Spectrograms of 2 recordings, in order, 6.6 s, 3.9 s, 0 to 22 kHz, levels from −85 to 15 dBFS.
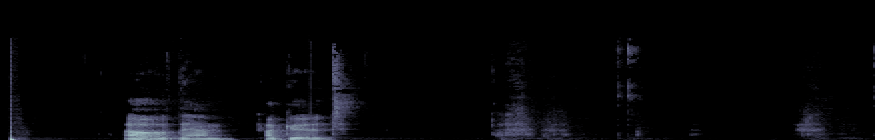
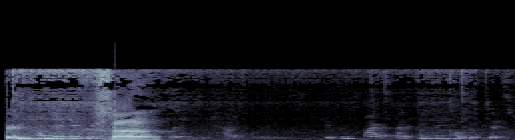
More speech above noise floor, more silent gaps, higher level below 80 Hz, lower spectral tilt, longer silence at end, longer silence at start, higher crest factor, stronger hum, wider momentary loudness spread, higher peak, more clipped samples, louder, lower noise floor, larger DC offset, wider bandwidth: first, 68 dB vs 41 dB; neither; first, -44 dBFS vs -50 dBFS; first, -6.5 dB/octave vs -3.5 dB/octave; first, 2.65 s vs 0.15 s; about the same, 0.05 s vs 0.05 s; first, 24 dB vs 18 dB; neither; about the same, 25 LU vs 26 LU; about the same, -2 dBFS vs 0 dBFS; neither; second, -21 LUFS vs -13 LUFS; first, -88 dBFS vs -54 dBFS; neither; first, 15.5 kHz vs 12 kHz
